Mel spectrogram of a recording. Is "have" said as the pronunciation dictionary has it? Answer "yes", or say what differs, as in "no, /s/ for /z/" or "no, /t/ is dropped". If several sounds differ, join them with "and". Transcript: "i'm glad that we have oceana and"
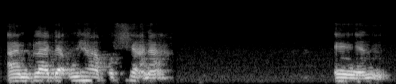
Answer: no, /p/ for /v/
